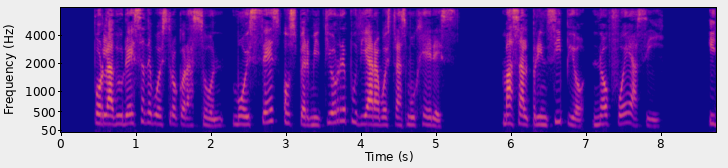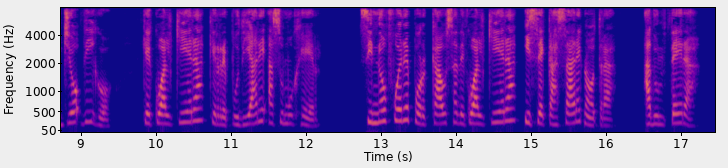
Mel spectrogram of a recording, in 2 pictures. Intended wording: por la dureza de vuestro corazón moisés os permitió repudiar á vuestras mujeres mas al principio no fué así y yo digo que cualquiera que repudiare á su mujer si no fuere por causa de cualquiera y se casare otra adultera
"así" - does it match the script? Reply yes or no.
yes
